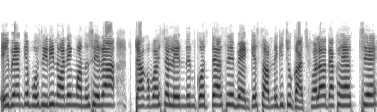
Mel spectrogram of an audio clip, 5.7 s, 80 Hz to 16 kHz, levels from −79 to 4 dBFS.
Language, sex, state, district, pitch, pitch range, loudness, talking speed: Bengali, female, Jharkhand, Sahebganj, 305 Hz, 290-315 Hz, -13 LUFS, 190 wpm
